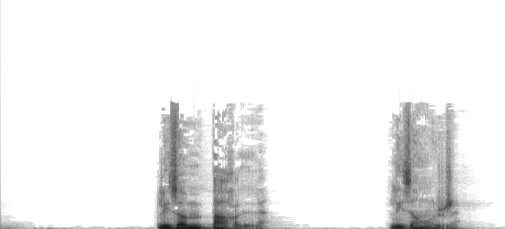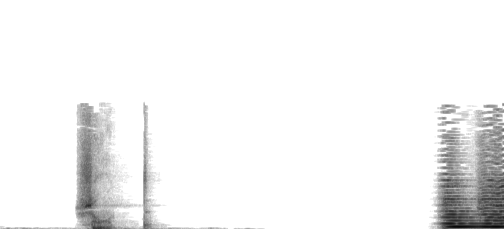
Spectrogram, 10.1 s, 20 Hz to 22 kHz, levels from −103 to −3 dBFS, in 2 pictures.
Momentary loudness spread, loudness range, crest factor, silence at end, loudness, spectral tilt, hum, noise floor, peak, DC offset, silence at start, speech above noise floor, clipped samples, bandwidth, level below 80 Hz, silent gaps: 22 LU; 14 LU; 20 dB; 0 s; -18 LUFS; -6.5 dB/octave; none; -79 dBFS; -2 dBFS; under 0.1%; 1.6 s; 58 dB; under 0.1%; 11.5 kHz; -36 dBFS; 7.32-7.38 s, 7.68-9.33 s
